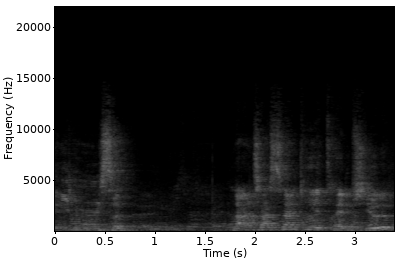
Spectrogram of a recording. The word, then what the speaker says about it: Mulhouse: Colmar au centre, prononcé Colmar, et puis Mulhouse au sud, prononcé Mulhouse.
